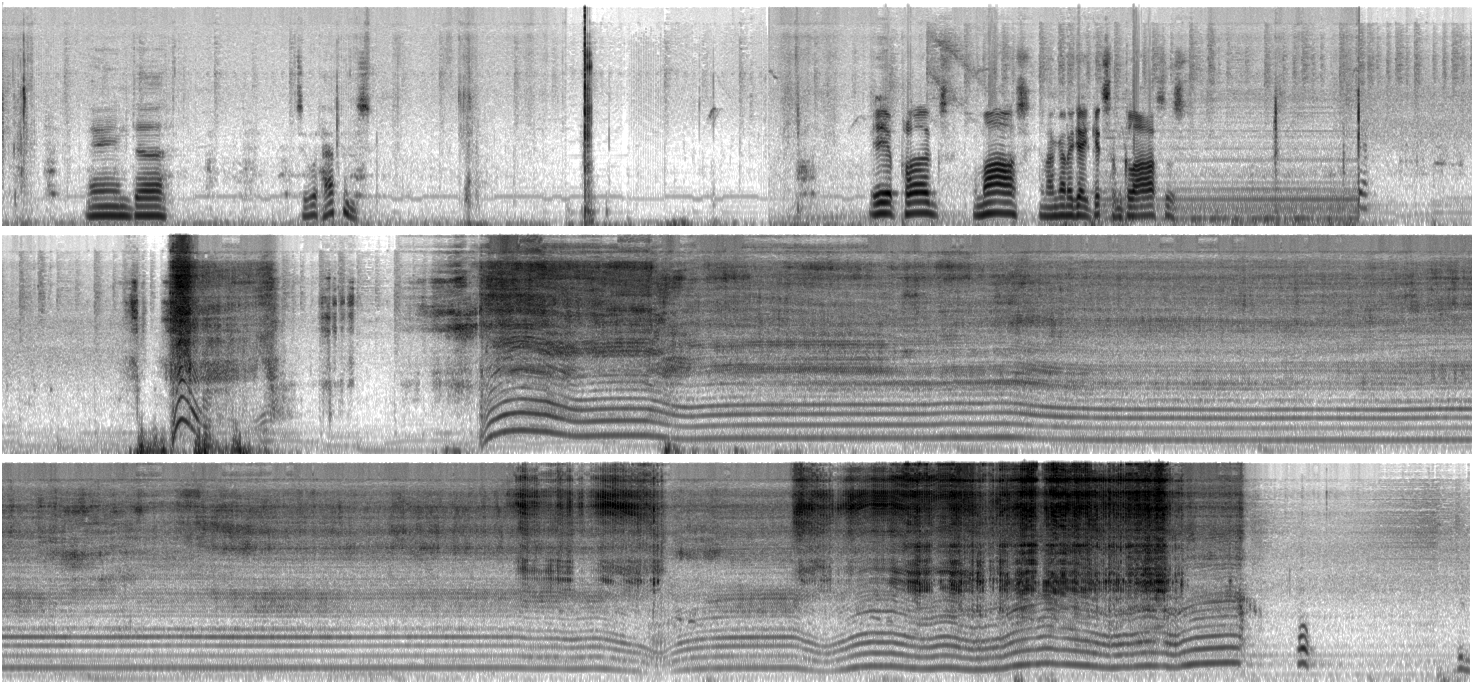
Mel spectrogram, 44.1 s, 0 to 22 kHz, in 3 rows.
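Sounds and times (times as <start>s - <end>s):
pneumatic cut-off tool whine: 7.7s - 13.7s, 16.3s - 18.0s, 18.7s - 42.1s
grinding sheet steel: 7.9s - 13.7s, 18.9s - 42.0s.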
